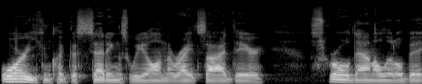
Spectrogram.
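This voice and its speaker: A very deep, low male voice in monotone, flat intonation, on a very clean recording with a silent background. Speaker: marketing tutorial presenter. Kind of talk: tutorial. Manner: fast.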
